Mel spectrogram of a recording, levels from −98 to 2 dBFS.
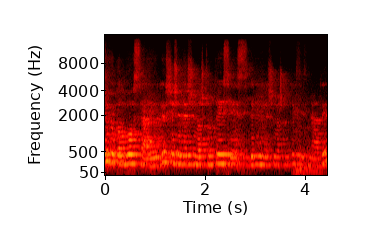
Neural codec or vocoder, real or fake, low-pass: codec, 44.1 kHz, 7.8 kbps, DAC; fake; 14.4 kHz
